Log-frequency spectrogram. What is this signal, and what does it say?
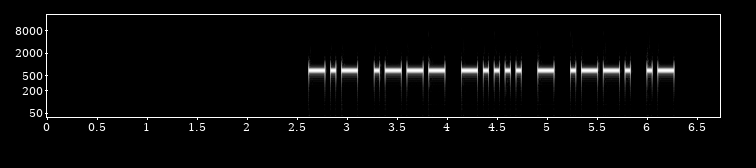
Morse code, heard as a keyed tone, about 22 wpm, 700 Hz. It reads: KJ6TPA
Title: USA Call Signs - 6 Characters - Repeated 2x - 22wpm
